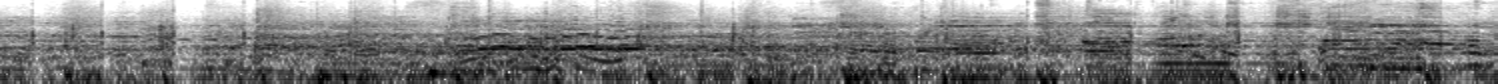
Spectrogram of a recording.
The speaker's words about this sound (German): Diese bejubeln gerade noch die Werbekarawane und hoffen, Kamelle abzugreifen.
